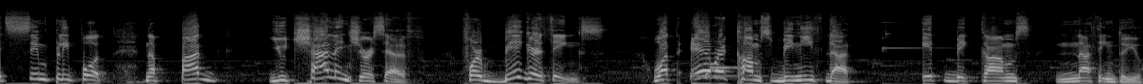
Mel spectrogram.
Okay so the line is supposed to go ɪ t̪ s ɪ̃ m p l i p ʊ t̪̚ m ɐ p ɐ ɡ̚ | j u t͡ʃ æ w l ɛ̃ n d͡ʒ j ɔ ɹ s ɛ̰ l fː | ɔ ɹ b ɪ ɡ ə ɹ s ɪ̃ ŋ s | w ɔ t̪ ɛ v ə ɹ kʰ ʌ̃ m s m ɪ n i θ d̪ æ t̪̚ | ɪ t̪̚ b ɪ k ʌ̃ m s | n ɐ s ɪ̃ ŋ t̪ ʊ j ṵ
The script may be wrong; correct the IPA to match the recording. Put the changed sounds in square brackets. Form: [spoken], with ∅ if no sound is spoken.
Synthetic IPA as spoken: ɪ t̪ s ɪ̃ m p l i p ʊ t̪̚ [n] ɐ p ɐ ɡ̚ | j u t͡ʃ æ [∅] l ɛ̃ n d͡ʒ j ɔ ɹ s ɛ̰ l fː | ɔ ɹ b ɪ ɡ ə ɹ [θ] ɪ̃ ŋ s | w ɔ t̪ ɛ v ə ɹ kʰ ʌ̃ m s [b] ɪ n i θ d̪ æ t̪̚ | ɪ t̪̚ b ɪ k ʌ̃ m s | n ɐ [θ] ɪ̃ ŋ t̪ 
